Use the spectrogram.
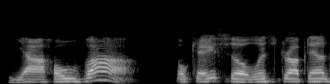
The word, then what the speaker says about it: Yehovah: Yahovah. Okay. Here again the word give they have a U. It should be a V. So this is without any doubt pronounced Yahovah.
